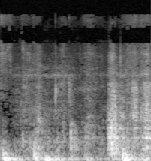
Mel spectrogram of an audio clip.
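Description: Soft rustling and rubbing with a few low bumps, as a golden retriever's head and fur brush against the side of a mesh playpen while a hand holds it back.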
